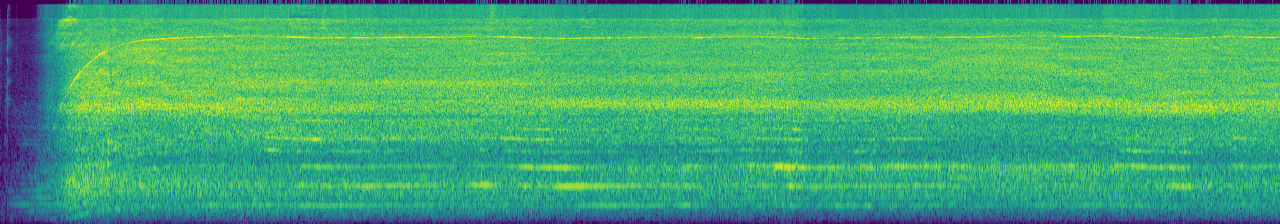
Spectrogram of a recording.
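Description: A small power tool cuts juice grooves in wood with a loud, sustained high whine that spins up quickly and holds steady and close for the whole stretch.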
